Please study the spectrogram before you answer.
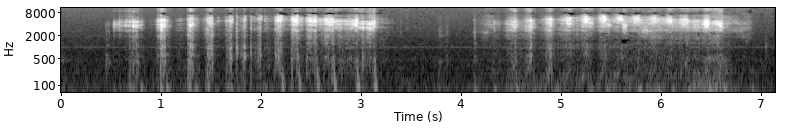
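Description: Fingertips and nails tap and scratch the flat face and ridged side of a hollow grey translucent plastic case held up close. Two bursts of quick, uneven, bright clicking and scratching are separated by a short pause, with almost no low end.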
